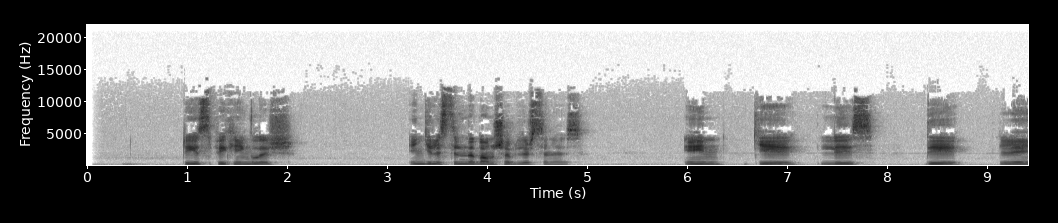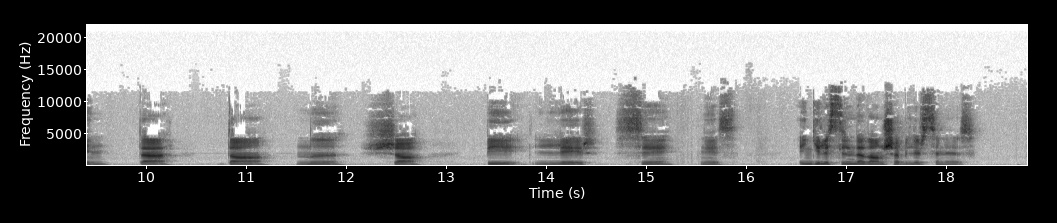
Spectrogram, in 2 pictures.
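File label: Do you speak English? İngilis dilində danışa bilirsiniz?, azerbaijani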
